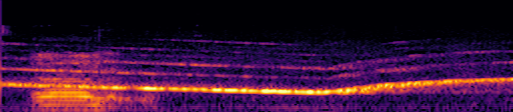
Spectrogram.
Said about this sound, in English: And sorry about the ambulance. Ambulance is passing by as somebody apparently got hurt. Oh. Is it an ambulance or a police car? I can't see.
